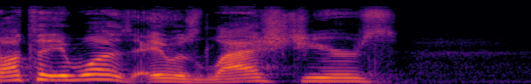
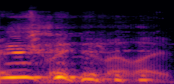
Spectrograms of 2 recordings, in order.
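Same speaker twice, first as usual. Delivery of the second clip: high, loud, laughing through the words; 9 dB louder, much faster than usual. Real, not acted. Cracking up while joking about his hobby, laughing loudly. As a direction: crack up as you repeat it.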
